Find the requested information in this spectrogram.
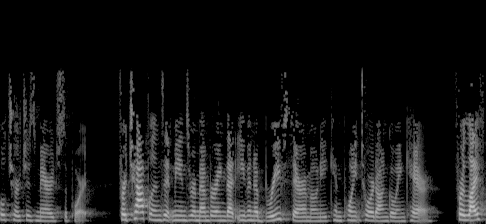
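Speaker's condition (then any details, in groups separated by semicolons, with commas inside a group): No condition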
